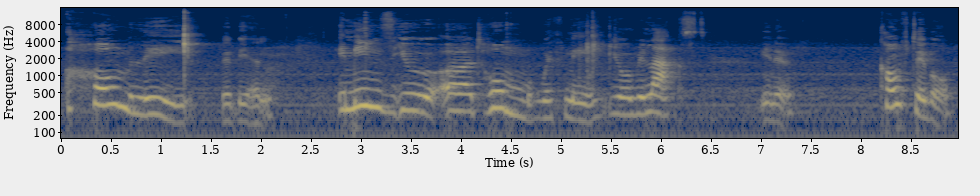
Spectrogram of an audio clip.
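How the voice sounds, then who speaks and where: A woman's voice: mid-range voice, expressive, slow, warm tone, slight background noise. An actress playing a busy, friendly office woman chatting with a male colleague in a stage play. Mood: admiring.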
